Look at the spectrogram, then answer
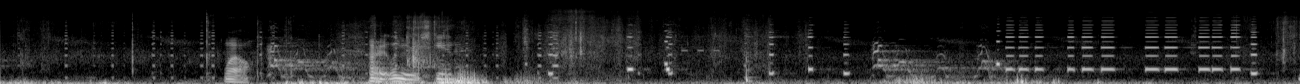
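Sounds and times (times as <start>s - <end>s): metal detector beeping: 0.0s - 8.6s, 10.0s - 13.0s
digging scrapes and thumps: 2.0s - 8.2s.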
